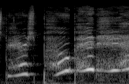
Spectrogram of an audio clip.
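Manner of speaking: put-on high, loud shocked toddler cry; mock child yell. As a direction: shriek it like a startled little kid. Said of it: "And he's screaming".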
